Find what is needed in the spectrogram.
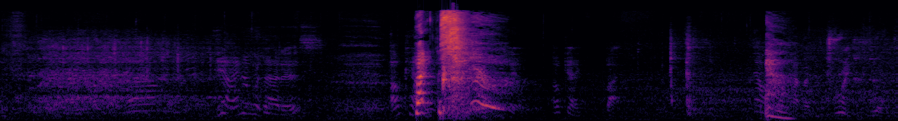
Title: i can't stop sneezing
